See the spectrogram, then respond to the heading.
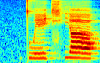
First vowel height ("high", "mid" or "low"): mid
